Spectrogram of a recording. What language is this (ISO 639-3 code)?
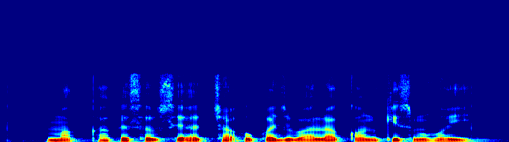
mag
